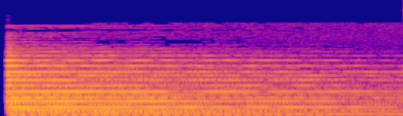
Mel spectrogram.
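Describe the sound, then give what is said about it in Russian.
A single loud bell strike rings out with a sharp attack, then a long, rich metallic hum of sustained tones that slowly fades. “Оглушающе ударил колокол.”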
